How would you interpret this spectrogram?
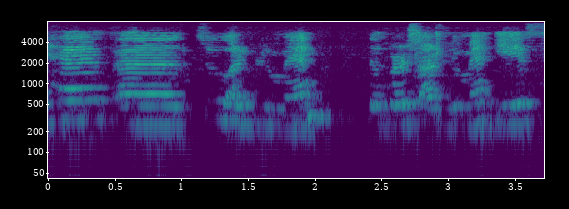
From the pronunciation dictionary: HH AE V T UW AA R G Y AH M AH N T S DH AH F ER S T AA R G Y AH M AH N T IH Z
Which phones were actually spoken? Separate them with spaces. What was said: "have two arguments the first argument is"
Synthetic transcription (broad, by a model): HH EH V T UW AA R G Y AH M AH N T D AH F ER S T AA R G Y AH M AH N T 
